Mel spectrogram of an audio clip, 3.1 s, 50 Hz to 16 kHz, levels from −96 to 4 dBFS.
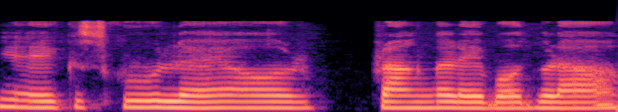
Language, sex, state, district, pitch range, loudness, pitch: Hindi, female, Uttar Pradesh, Ghazipur, 195-205 Hz, -15 LUFS, 200 Hz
